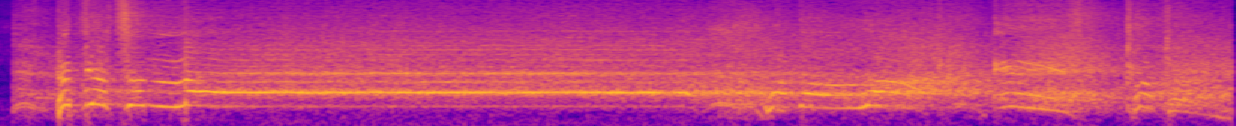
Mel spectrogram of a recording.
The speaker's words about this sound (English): And believe me, as soon as you do, you will be screaming something along the lines of this.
